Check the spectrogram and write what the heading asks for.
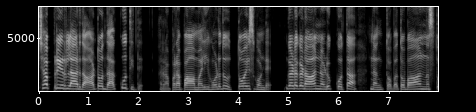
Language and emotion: Kannada, sad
